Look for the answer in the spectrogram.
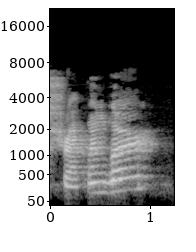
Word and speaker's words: Schreckinger: But anyway, Louis here today as well as Ben Schreckinger. How are we doing, Ben? – Ron, it's actually pronounced Schrecklinger.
